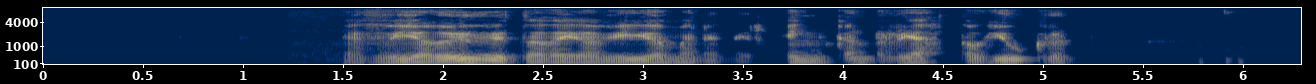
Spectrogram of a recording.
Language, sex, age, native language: Icelandic, male, 20-29, Icelandic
